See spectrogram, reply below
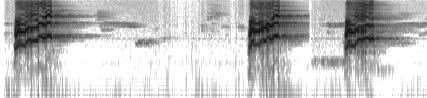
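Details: Harsh, buzzy squawks of a calling yellow-and-green lorikeet from Sulawesi: one at the start, then two close together after a two-second pause, with a faint short whistle between.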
